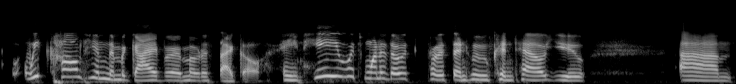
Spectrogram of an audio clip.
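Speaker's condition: Congenital hearing loss; about 75% hearing loss

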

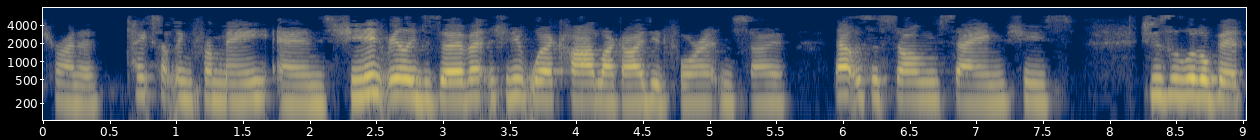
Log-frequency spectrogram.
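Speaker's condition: Cleft palate; congenital cleft palate

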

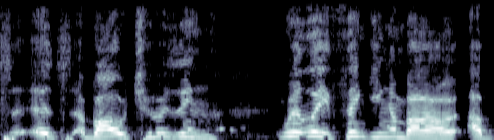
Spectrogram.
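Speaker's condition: Speech impediment; listeners need a few extra seconds to process

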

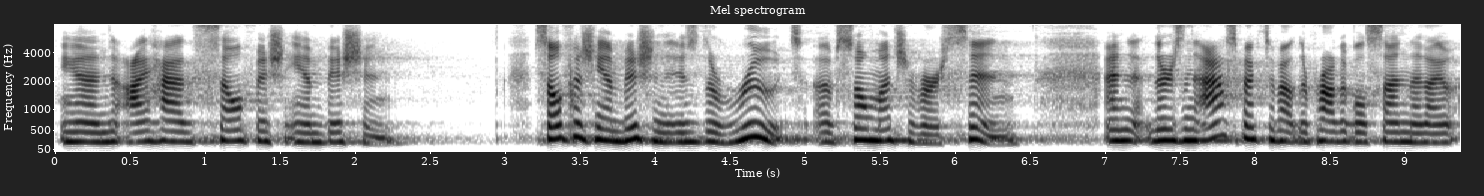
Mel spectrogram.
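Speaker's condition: Cleft palate; congenital

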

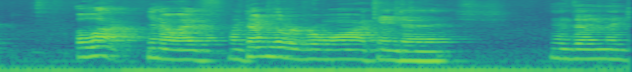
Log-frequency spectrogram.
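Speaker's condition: Cerebral palsy; college student, uses campus disability accommodations

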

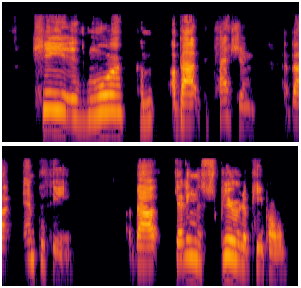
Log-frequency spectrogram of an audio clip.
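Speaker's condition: Cerebral palsy and hearing loss; adult

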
